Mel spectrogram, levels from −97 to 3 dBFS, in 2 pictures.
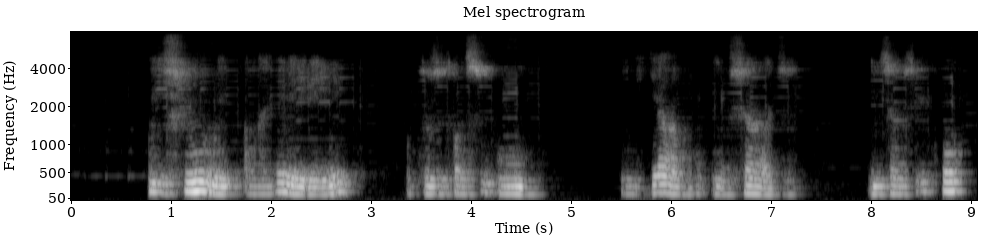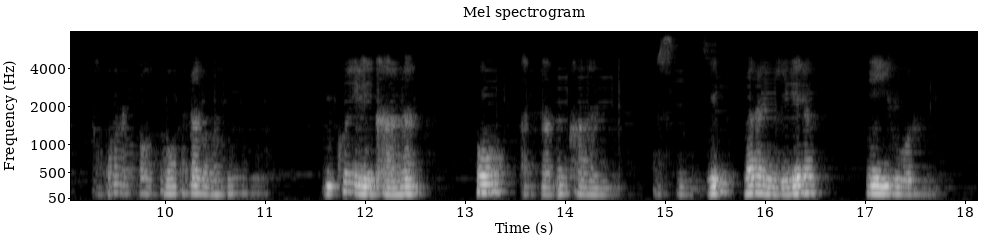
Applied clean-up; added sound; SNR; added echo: neural mask model DeepFilterNet 3.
